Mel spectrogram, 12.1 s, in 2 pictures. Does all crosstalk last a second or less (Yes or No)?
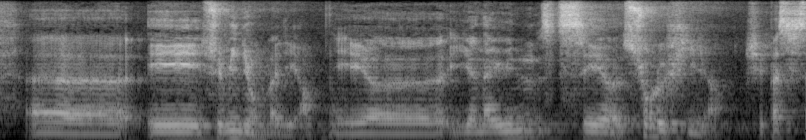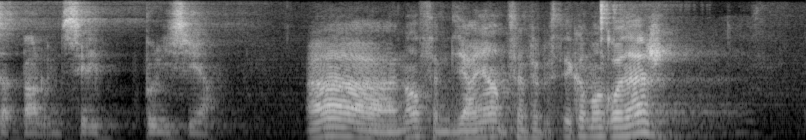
Yes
